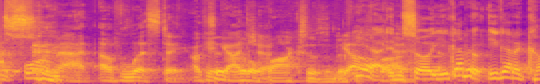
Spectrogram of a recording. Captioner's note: laugh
